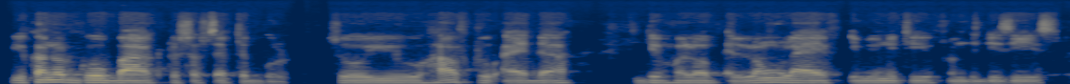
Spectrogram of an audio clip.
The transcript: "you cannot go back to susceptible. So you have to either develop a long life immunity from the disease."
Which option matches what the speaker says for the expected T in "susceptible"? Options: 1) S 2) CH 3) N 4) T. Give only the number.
4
